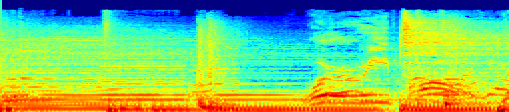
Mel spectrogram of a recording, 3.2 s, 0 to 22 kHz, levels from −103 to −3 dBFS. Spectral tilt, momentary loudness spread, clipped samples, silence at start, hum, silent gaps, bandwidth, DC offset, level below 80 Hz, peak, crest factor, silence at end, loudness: -5.5 dB/octave; 6 LU; under 0.1%; 0 s; none; none; 16.5 kHz; under 0.1%; -18 dBFS; 0 dBFS; 14 dB; 0 s; -16 LUFS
